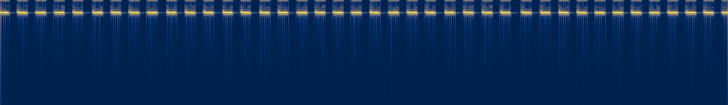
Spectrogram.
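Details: Rhythmic, even chirps from a male cricket on a summer evening, a continuous train of shrill pulses close to four per second with no other sounds.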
